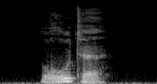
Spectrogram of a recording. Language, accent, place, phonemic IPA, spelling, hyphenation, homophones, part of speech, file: German, Germany, Berlin, /ˈʁuːtə/, Rute, Ru‧te, Route, noun, De-Rute.ogg
- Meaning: 1. rod 2. tail of a dog 3. penis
